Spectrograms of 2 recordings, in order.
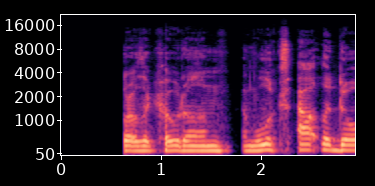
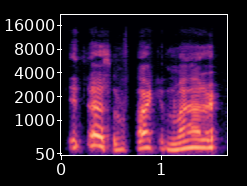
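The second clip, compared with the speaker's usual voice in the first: higher, mildly fed-up; resigned npc; 7 semitones higher than usual. Acted. GM voicing the npc, mildly fed up with the wet shoes. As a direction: give up on the shoes. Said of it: "He's like".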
